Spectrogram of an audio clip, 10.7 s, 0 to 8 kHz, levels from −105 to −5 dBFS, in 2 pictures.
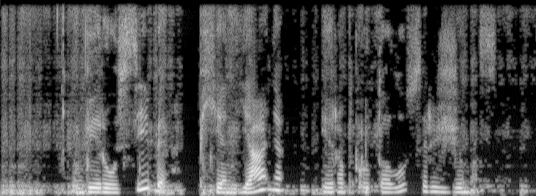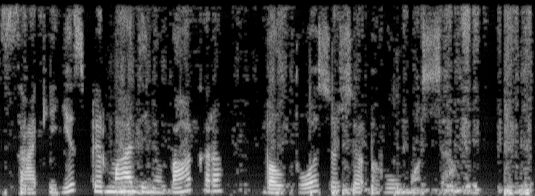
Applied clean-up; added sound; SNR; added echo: classical method spectral subtraction.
